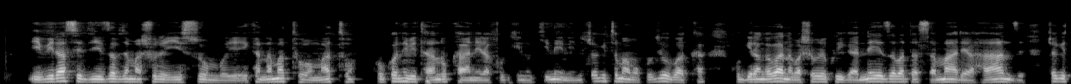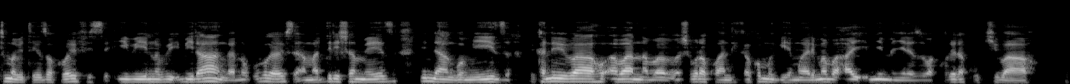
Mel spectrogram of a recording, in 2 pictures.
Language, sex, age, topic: Rundi, male, 36-49, education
